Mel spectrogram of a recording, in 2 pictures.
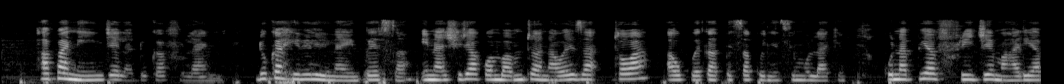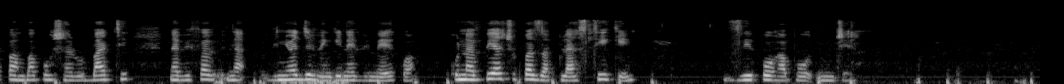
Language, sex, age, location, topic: Swahili, female, 18-24, Kisumu, finance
